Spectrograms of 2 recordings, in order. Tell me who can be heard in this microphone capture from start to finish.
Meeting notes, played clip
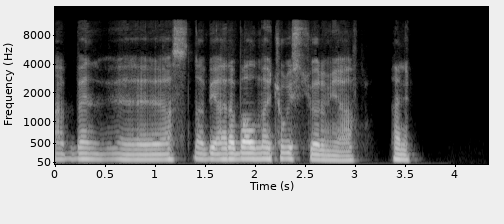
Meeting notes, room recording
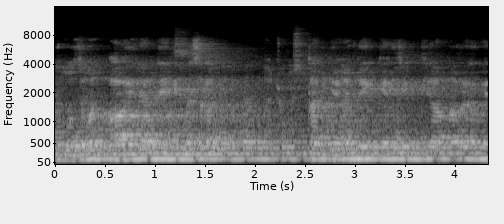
both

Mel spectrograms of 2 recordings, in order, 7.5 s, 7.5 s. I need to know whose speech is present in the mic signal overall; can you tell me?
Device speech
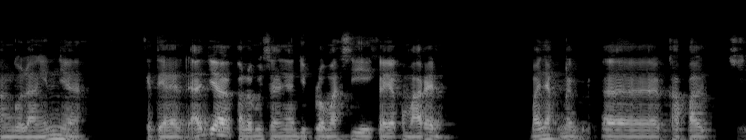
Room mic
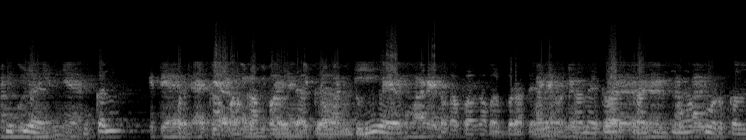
both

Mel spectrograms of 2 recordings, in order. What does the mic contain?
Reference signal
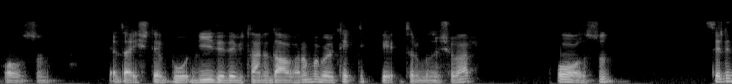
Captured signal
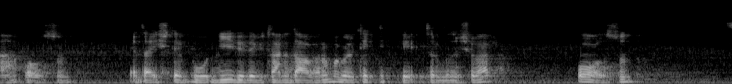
echo only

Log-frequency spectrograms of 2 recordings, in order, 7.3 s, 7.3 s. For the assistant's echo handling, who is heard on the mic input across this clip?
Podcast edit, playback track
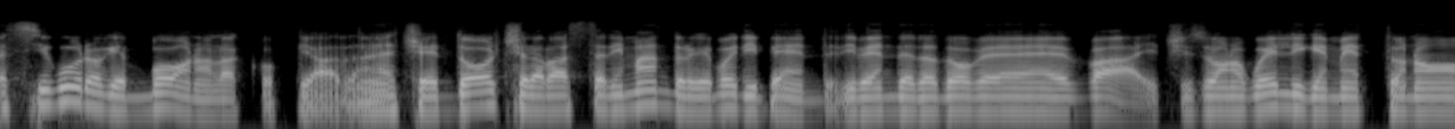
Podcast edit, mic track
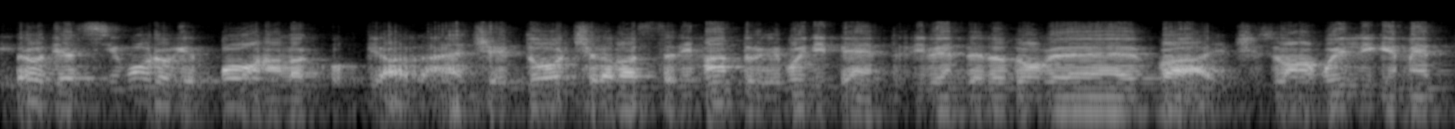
echo only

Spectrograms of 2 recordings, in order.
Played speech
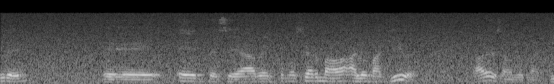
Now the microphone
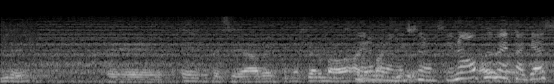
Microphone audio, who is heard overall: both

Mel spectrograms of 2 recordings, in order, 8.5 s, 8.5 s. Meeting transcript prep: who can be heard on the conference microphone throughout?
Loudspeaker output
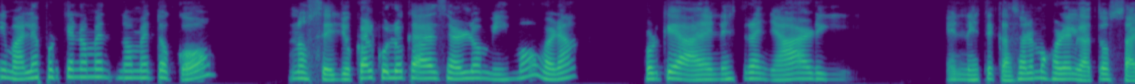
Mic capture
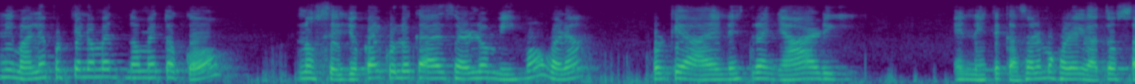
echo only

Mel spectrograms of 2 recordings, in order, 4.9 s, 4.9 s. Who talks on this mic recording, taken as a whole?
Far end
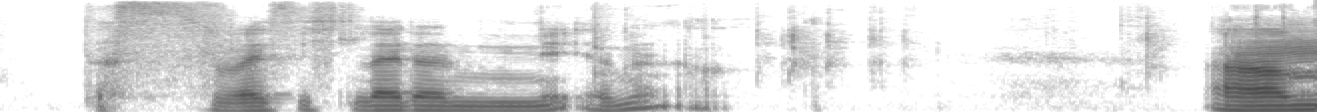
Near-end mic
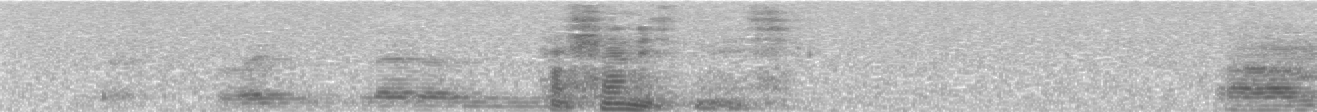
both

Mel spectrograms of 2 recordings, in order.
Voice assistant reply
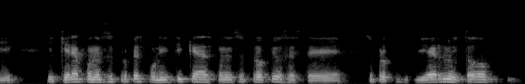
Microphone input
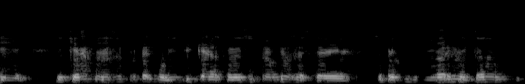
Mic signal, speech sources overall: echo only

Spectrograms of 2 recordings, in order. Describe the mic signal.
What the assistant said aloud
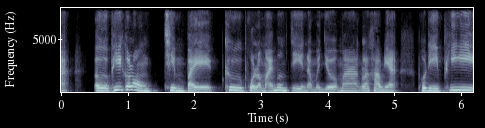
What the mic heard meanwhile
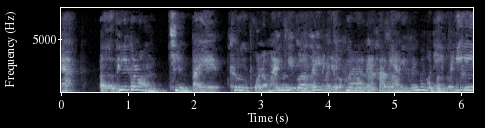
both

